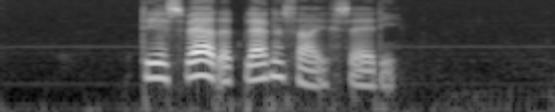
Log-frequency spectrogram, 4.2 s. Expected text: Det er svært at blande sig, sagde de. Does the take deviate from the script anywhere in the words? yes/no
no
